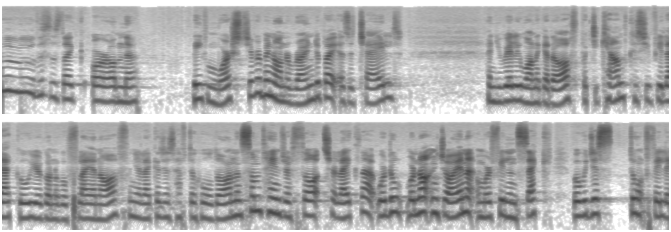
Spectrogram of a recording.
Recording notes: Recorded on 5th June 2016 at our Sunday Celebration, which is held from 11am at the Integrated College, Dungannon.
